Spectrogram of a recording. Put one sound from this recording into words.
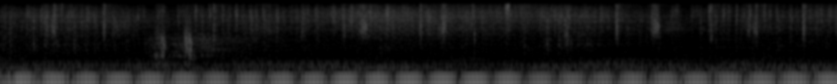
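A flock of small birds flutters and takes off.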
